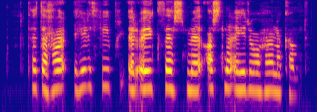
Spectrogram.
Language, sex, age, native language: Icelandic, female, 20-29, Icelandic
